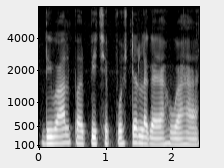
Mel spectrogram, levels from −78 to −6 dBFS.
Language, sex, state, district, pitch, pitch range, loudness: Hindi, male, Jharkhand, Palamu, 135 Hz, 125-145 Hz, -14 LUFS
